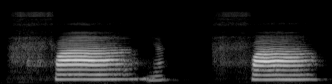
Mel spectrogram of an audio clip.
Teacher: Kemudian asyafah bibir batnus syafah bibir bawah kena ujung gigi seri atas fa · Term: Batnu syafah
